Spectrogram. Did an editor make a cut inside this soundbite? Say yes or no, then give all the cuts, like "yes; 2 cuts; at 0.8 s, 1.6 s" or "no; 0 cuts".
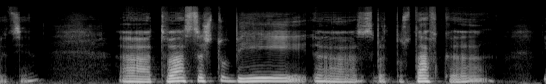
yes; 1 cut; at 3.7 s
